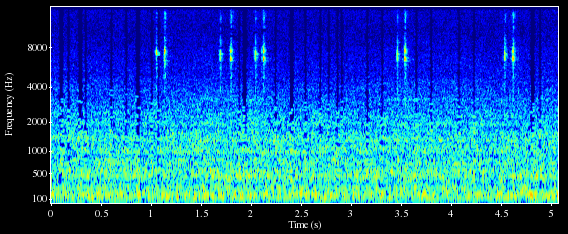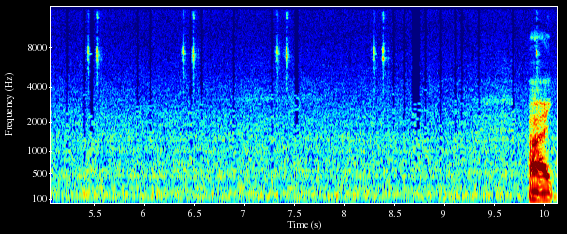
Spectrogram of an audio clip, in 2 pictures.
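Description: Faint computer mouse clicks, scattered irregularly at roughly one a second, from repeatedly clicking a web page's randomize button.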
